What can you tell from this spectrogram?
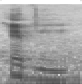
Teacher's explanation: Without hamza, there is not so much of a glottal stop, and it can sound as a or e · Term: alif without hamza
